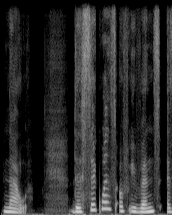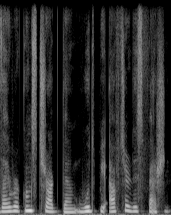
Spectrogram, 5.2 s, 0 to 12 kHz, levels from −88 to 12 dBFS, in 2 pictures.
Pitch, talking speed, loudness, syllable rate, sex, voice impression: 230 Hz, 165 wpm, -16 LUFS, 5.1 syllables/s, female, very feminine, slightly young, very thin, slightly tensed, weak, slightly dark, soft, slightly muffled, fluent, slightly raspy, cute, intellectual, very refreshing, sincere, calm, very friendly, reassuring, unique, very elegant, slightly wild, sweet, slightly lively, kind, modest, light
